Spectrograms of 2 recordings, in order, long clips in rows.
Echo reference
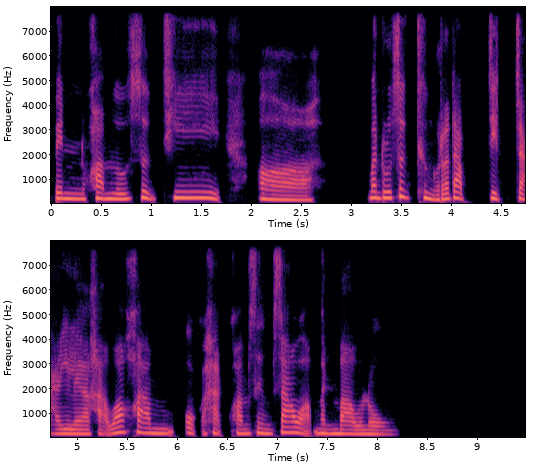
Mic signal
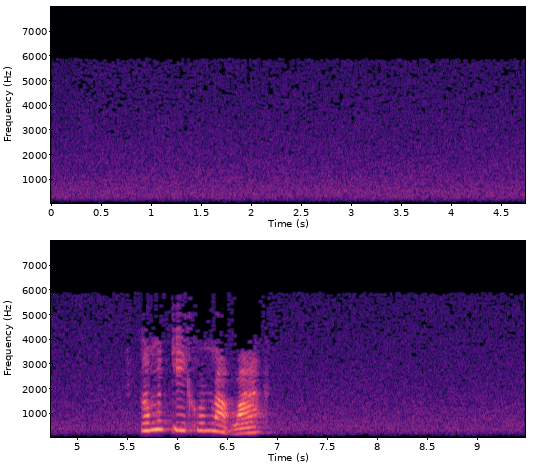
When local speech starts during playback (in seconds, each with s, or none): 5.6 s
